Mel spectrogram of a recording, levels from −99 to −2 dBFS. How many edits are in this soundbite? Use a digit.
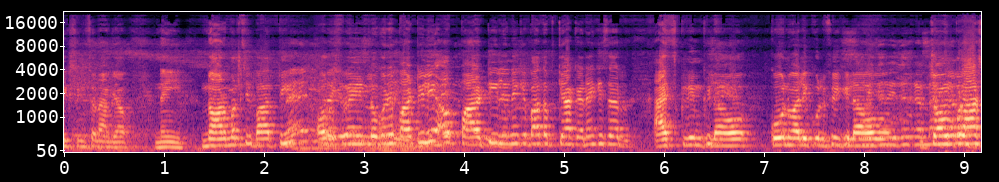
0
